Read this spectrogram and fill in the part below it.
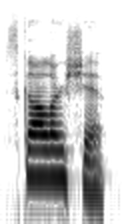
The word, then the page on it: scholarship: skɑ́lə r ʃìp; スカラァシプ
